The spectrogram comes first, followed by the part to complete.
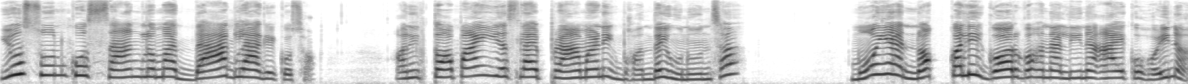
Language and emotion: Nepali, angry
